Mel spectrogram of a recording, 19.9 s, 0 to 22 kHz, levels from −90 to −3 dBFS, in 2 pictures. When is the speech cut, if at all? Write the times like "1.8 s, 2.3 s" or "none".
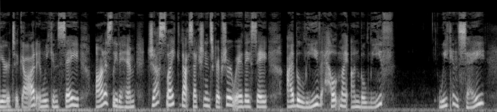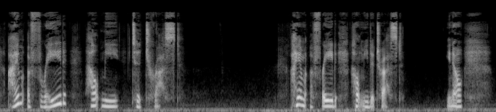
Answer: none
